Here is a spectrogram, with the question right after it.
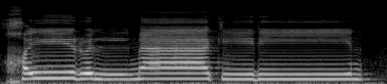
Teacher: اب خا کو بھی موٹا پڑھنا ہے، لیکن خا کے اوپر زبر ہے، ساتھ یا ساکن ہے تو یہ لین حرف ہے۔ اب خا زبر خا نہیں پڑھا گیا بلکہ خی پڑھا گیا، خیر الماکرین۔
